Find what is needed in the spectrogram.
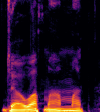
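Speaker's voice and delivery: ordinary delivery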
